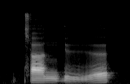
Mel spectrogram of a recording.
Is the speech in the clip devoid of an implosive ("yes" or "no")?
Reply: no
